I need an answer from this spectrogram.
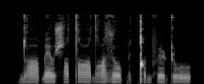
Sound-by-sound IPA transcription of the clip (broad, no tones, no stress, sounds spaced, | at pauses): ɖ ɑː ɓ ɛ ʊ̯ ʃ ɛ tˤ ʏː dˤ ɛ ʊ̯ z o p ʏ ǃ ə b f ʏː ʈ uː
